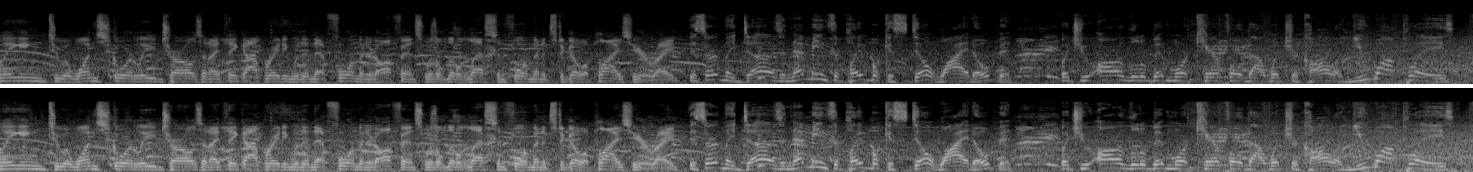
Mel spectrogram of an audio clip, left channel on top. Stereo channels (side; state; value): left; quieter; 8.0 dB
